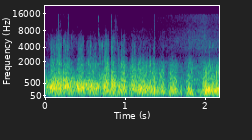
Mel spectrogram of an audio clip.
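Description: Wind buffeting the microphone: an uneven low rumble that rises and dips.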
